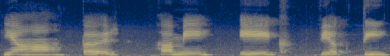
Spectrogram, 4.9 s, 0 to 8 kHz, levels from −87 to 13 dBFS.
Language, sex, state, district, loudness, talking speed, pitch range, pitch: Hindi, male, Punjab, Fazilka, -13 LUFS, 60 wpm, 235-240 Hz, 235 Hz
